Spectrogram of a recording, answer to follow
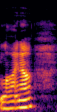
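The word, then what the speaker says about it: Laine: And I'm so tempted to call them Lane magazines, but I know they're pronounced like liner.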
